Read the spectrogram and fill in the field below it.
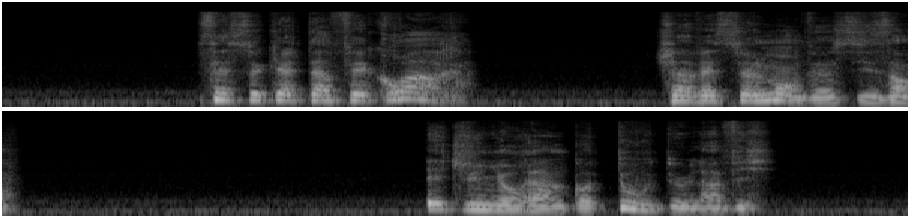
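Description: A man speaks calmly and earnestly up close.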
